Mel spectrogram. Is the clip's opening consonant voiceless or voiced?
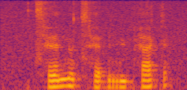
voiceless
